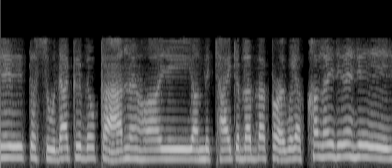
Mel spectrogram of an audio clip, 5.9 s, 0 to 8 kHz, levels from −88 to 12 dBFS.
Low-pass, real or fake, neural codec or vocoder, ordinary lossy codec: 7.2 kHz; fake; codec, 16 kHz, 0.5 kbps, FunCodec, trained on Chinese and English, 25 frames a second; AAC, 16 kbps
